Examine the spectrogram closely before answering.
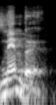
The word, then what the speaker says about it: member: And we break it into the component syllables, and we have mem and ba, mem and ba. So where do we have the stress syllable? The first, okay? Since it's two syllable, the first syllable, that's where we normally have the stress syllable. That's mem, mem, that's the syllable. Member, member, member.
